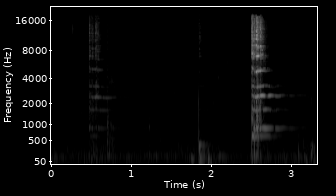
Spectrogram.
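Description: Glasses clink together in a toast before a New Year's speech: a first bright chime, a duller tap, then a louder ringing clink that rings on briefly, with no talking.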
